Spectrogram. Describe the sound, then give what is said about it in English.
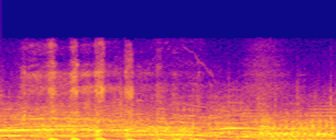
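A horse whinnies as a new horse and buggy goes up for bid, a rapid fluttering run of pulses that stays fairly loud over a busy background. “The next item up for bid, a new horse and buggy.”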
